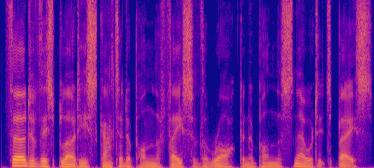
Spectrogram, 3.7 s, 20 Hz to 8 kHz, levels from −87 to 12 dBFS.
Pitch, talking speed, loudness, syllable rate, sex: 95 Hz, 320 wpm, -20 LUFS, 6.6 syllables/s, male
